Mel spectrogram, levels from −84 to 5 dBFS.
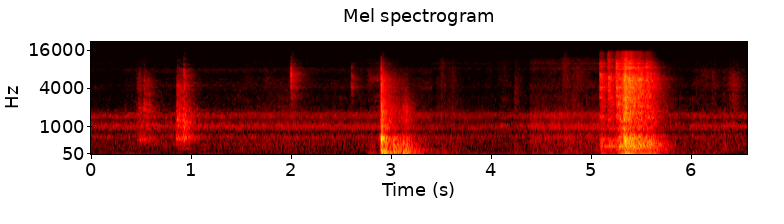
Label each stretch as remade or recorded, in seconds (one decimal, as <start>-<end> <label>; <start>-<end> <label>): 0.0-1.5 recorded; 1.5-4.0 remade; 4.0-4.4 recorded; 4.4-5.1 remade; 5.1-6.6 recorded

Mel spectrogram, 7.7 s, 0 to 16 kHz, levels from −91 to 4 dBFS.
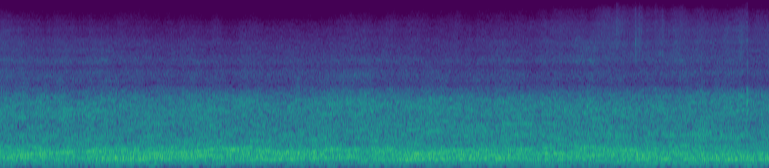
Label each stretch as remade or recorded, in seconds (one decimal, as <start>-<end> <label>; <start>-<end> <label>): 0.0-7.7 remade

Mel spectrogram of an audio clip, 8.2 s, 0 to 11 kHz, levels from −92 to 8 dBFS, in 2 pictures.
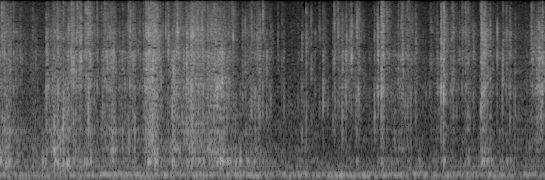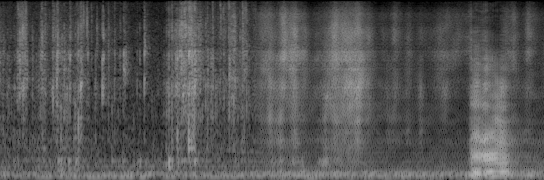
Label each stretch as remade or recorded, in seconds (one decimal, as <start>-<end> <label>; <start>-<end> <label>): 0.0-6.0 recorded; 6.0-8.2 remade

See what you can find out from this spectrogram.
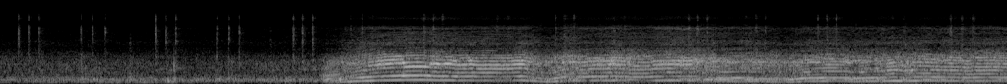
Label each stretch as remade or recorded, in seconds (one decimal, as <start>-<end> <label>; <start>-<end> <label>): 0.0-2.6 remade; 2.6-3.4 recorded; 3.4-10.1 remade

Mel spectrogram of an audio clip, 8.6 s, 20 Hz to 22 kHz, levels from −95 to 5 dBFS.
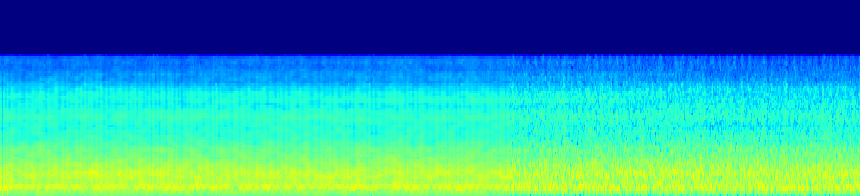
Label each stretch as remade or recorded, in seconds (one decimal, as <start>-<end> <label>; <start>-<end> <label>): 0.0-5.1 remade; 5.1-8.6 recorded

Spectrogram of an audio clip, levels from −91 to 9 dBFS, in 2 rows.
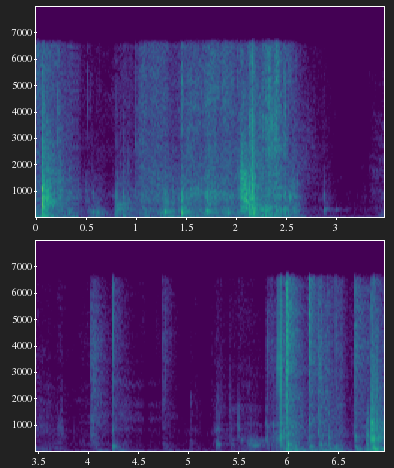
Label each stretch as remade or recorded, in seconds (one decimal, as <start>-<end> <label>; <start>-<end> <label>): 0.0-5.3 recorded; 5.3-6.0 remade; 6.0-7.0 recorded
